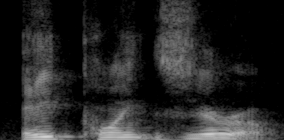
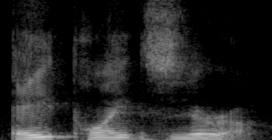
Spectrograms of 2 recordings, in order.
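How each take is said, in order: Both takes have the same delivery.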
